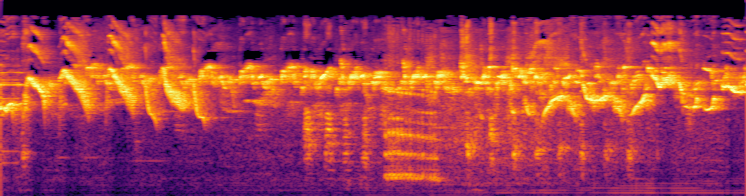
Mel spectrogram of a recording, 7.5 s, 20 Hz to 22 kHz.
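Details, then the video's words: A tame caged Chinese hwamei, hand-carried and kept for contests, in full high song. It gives looping whistled sweeps, then a brief low chattering burst near the middle, before a varied run of rich rising and falling whistles. "Họa mi số 1129 Chim thuần sách tay hót cao cầu đấu tốt"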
